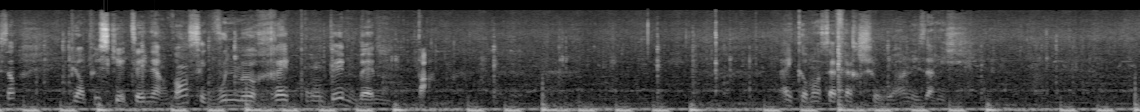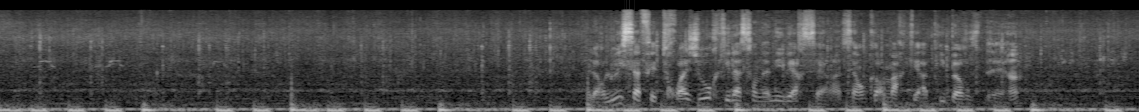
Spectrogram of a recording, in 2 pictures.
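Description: An elderly man speaks close to the microphone.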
